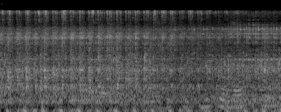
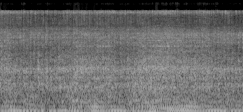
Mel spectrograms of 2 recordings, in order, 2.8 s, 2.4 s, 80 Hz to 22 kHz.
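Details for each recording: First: Bajaj Pulsar single-cylinder motorcycle idling after timing chain and tensioner adjustment: steady thumping about three beats a second under hiss, no chain slap or rattle; timing chain noise fixed. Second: Bajaj Pulsar (owner calls it his 150) running steadily, with a busy, tinny clatter on top that is loudest in the upper range; timing chain rattle before chain replacement.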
